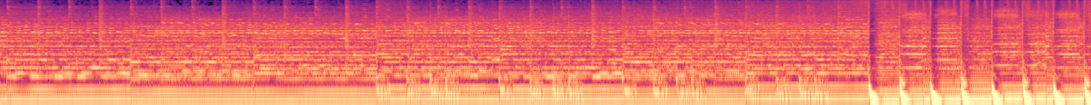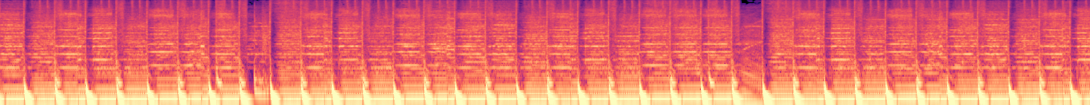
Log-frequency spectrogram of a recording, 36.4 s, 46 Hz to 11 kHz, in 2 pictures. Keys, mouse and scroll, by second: 11.9 KP_5, 12.4 click, 13.3 F10, 14.1 right click, 15.9-16.2 scroll up 1, 16.9-18.1 drag, 17.9 Delete, 18.9 click, 19.4-21.9 typing, 20.1 click, 22.2 Return, 23.0-25.8 drag, 25.8 Tab, 25.9 F10, 26.7-27.9 drag, 28.3 right click, 28.6 scroll down 1, 29.3-30.1 scroll up 1, 30.1 right click, 30.7 Delete, 31.5-36.3 drag.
